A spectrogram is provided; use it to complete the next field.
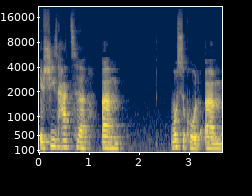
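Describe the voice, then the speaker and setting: At a moderate pace, a woman speaks with a Nigerian accent. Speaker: lifestyle vlogger and mother. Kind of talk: casual vlog monologue. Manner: animated, conversational.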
